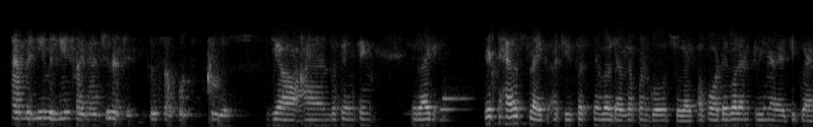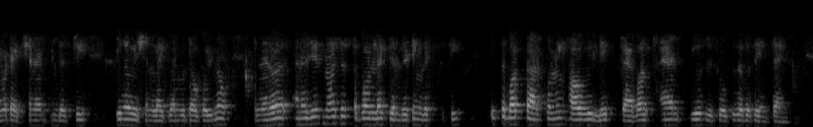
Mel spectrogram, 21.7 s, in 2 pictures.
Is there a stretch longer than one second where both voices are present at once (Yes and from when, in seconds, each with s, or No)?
No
